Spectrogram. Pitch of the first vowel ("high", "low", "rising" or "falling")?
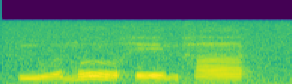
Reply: low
